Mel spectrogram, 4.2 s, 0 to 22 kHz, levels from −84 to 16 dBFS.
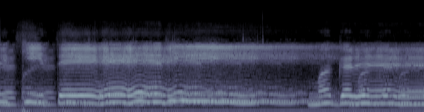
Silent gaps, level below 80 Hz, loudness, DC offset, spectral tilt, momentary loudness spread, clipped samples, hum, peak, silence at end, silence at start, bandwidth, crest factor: none; -54 dBFS; -26 LUFS; under 0.1%; -3.5 dB/octave; 9 LU; under 0.1%; 50 Hz at -55 dBFS; -10 dBFS; 0 s; 0 s; 11 kHz; 18 dB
